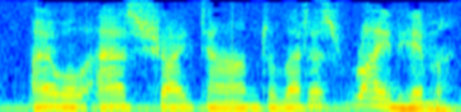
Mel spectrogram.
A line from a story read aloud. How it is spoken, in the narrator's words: Her voice rising in impudent arrogance, Shiana said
